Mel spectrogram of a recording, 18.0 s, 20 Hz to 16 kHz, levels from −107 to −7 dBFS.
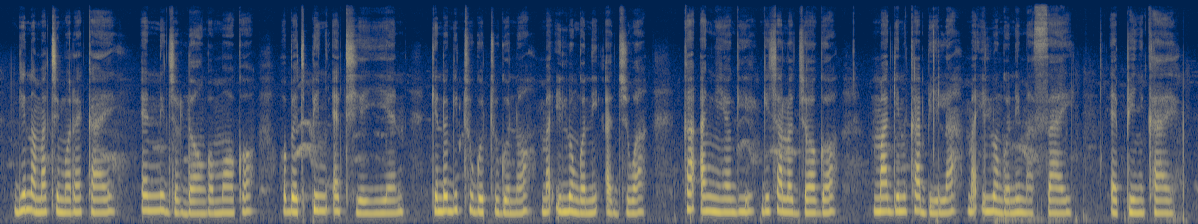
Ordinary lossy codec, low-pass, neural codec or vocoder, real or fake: none; 14.4 kHz; none; real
